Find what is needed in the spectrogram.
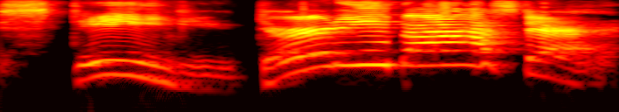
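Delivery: high, loud, drawn-out teasing rebuke; mock outrage. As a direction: stretch it out in hammed-up scandalised horror. Mock scolding after a cheeky question.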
